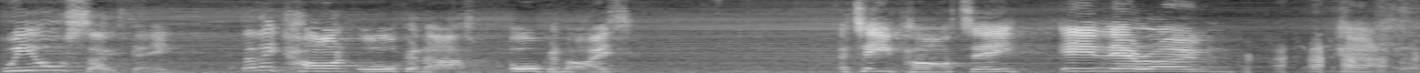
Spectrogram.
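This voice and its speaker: A woman shouts loudly in a high pitch with lively intonation. She goes at a fairly slow pace with long, frequent pauses over noticeable background noise. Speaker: teachers' union official. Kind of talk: rally speech. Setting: outdoor rally with crowd. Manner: loud, shouting; impassioned.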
